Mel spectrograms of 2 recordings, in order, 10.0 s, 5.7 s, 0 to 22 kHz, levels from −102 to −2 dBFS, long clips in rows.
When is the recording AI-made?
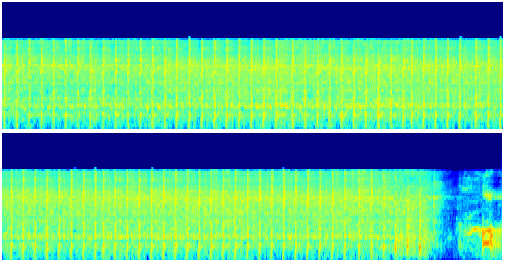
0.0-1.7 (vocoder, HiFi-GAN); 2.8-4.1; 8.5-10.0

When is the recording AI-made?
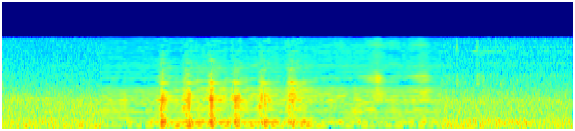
1.0-4.4 (vocoder, HiFi-GAN)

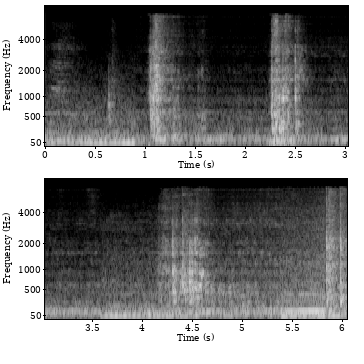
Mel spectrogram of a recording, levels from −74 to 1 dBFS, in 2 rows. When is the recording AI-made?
0.9-3.6 (vocoder, HiFi-GAN); 4.5-5.4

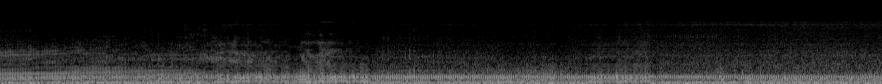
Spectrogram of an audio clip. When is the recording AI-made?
2.2-3.7 (vocoder, HiFi-GAN); 5.9-6.5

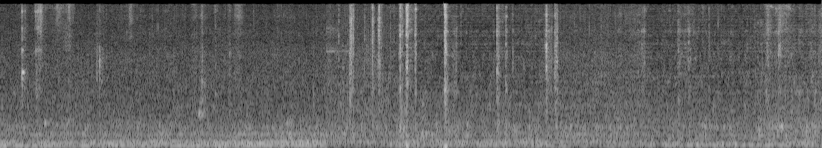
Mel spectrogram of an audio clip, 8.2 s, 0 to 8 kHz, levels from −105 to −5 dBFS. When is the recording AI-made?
3.9-5.5 (vocoder, HiFi-GAN); 6.4-8.2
